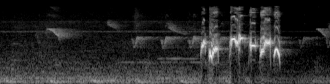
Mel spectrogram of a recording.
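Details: A red-whiskered bulbul, apparently a kept bird, gives a quick burst of five or six bright, rolling whistled notes over about a second, after faint background chirps.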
